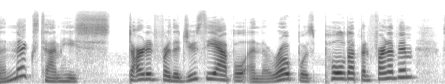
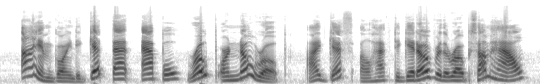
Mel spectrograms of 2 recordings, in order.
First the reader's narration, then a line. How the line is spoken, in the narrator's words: exclaimed Squinty to himself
